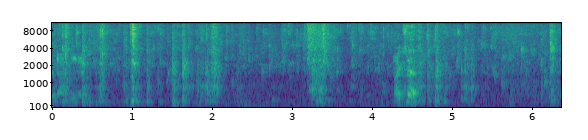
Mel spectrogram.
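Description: Water poured from a bucket during an aquarium water change, splashing and gurgling in uneven surges with short pauses, close by, while a person speaks briefly.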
